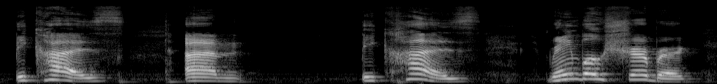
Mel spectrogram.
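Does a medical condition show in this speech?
Yes: cerebral palsy; leg spasticity, cannot straighten legs, impaired fingers, past operations.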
